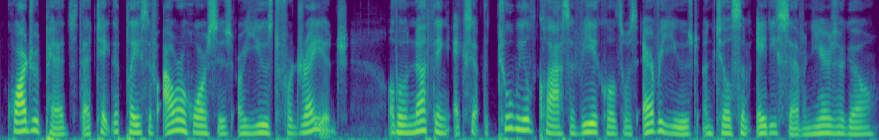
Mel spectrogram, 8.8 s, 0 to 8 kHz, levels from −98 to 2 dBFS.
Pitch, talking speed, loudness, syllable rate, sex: 165 Hz, 205 wpm, -22 LUFS, 5.9 syllables/s, female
